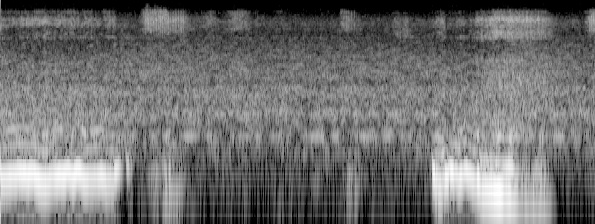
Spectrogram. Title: my dog snoring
